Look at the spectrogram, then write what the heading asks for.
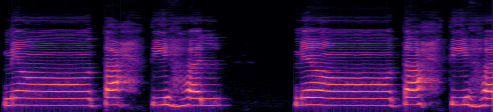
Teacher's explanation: تحتها اب یہ ہا گلے سے ادائیگی ہوگی، اور یہاں پر دوسرا ہا جو ہے یہ بھاری ہا ہے، سینے سے ادا ہوگا۔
